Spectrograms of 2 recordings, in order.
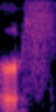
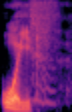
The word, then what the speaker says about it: Oerth: And then the world of Greyhawk, the is called Oerth or Earth or Oith, depending on how you want to pronounce it.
